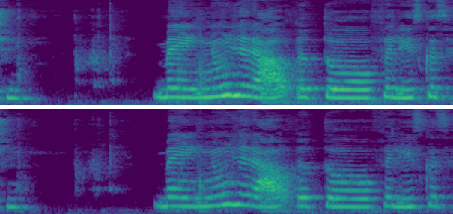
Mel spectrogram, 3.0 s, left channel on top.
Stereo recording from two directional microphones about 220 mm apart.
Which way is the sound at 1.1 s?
15° left (ahead or behind).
